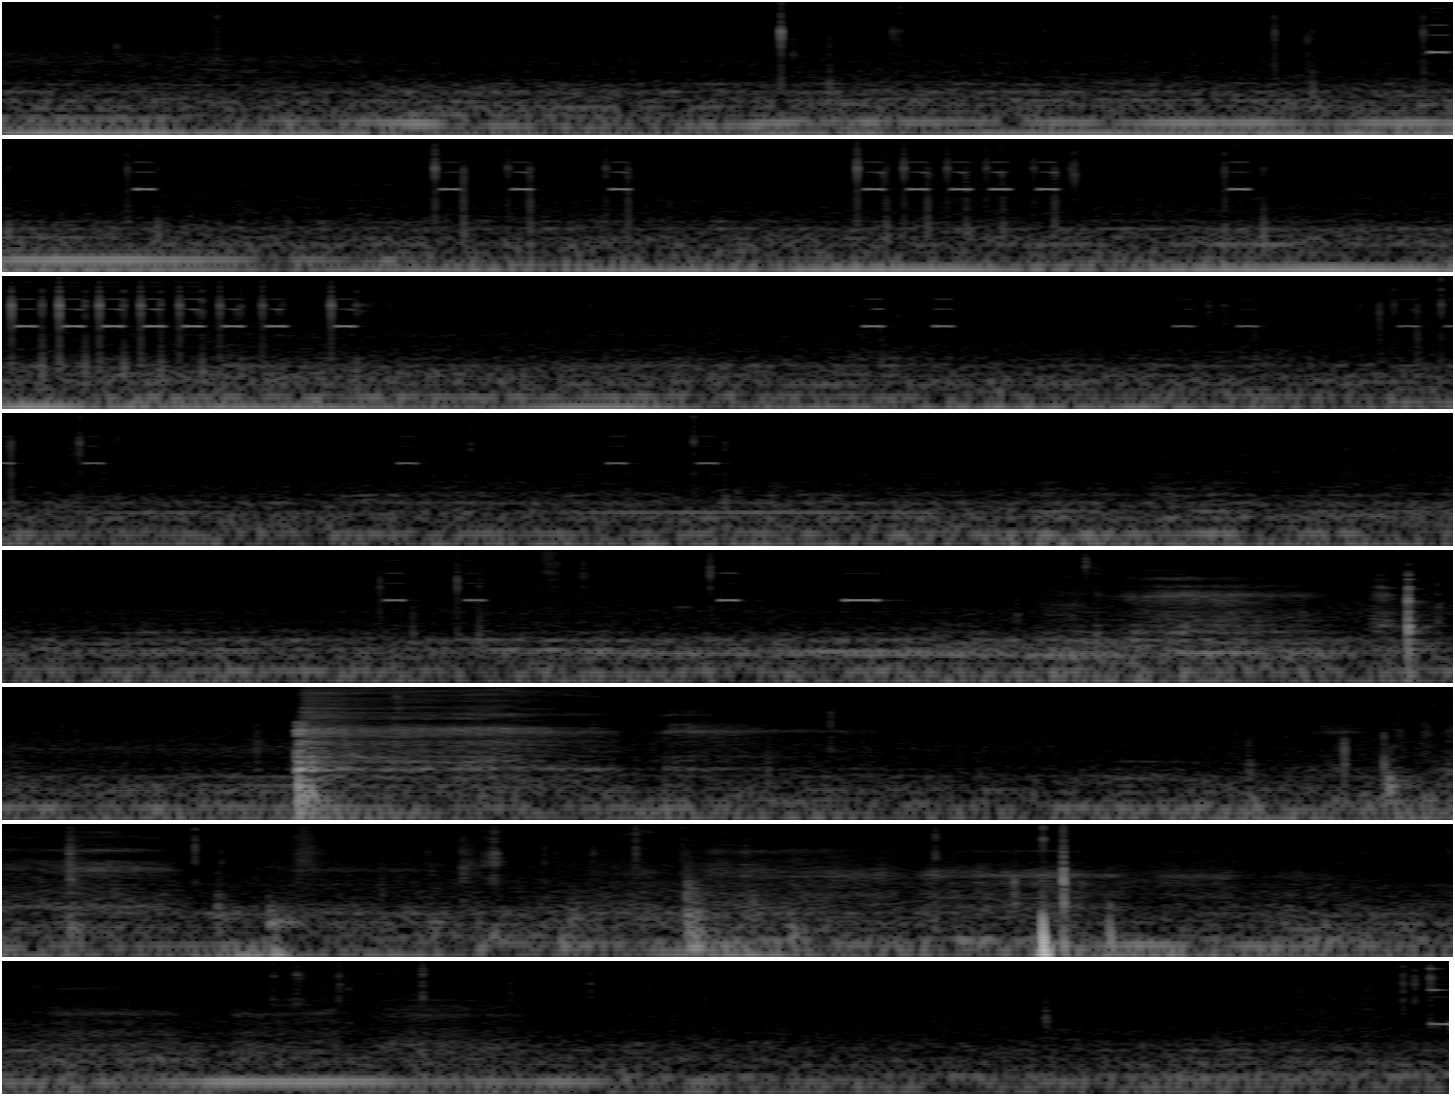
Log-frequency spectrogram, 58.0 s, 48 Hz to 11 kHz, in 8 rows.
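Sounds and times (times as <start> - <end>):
phone keypad beeps with clicks: 6.4 - 8.2, 9.3 - 13.8, 14.5 - 16.5, 18.7 - 19.4, 20.2 - 22.4, 23.6 - 24.1, 24.8 - 25.6, 30.9 - 31.6, 32.5 - 33.6.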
